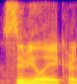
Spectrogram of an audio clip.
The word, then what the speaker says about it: simulacra: Simulacra, thank Is you.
